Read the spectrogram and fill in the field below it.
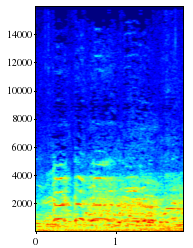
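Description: Chickens at a livestock auction market in Lipa City cluck and crow amid a dense, steady crowd of fowl noise, with faint voices mixed underneath throughout.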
